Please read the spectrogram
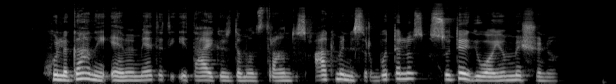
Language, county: Lithuanian, Vilnius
